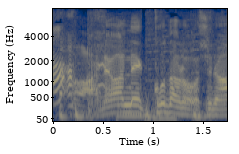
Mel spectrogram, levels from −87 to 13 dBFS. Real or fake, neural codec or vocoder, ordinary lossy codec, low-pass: real; none; none; none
